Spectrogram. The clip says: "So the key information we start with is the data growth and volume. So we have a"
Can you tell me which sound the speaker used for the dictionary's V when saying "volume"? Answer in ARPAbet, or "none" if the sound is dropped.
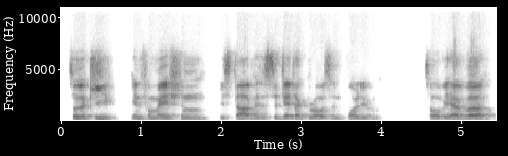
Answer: V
